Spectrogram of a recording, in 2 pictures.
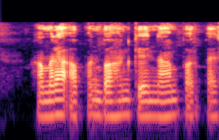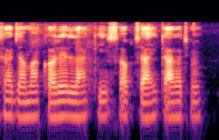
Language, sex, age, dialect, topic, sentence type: Magahi, male, 18-24, Western, banking, question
